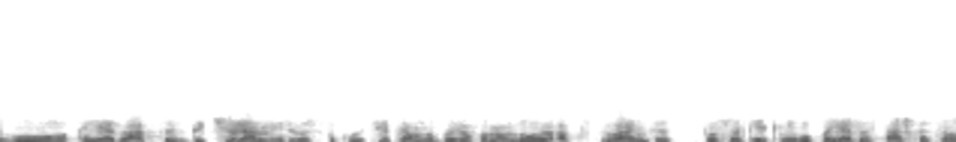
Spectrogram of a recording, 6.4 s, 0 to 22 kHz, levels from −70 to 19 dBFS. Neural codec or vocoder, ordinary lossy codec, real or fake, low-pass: codec, 16 kHz, 2 kbps, FreqCodec, smaller model; AAC, 32 kbps; fake; 5.4 kHz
